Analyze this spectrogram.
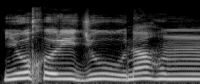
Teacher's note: ہا گول والی ہا ہے یعنی سینے کے بیچ سے یا حلق کے آخر سے ادا کرتے ہیں بھاری آواز کے ساتھ، آپ نے اس کو باریک نہیں پڑھنا۔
